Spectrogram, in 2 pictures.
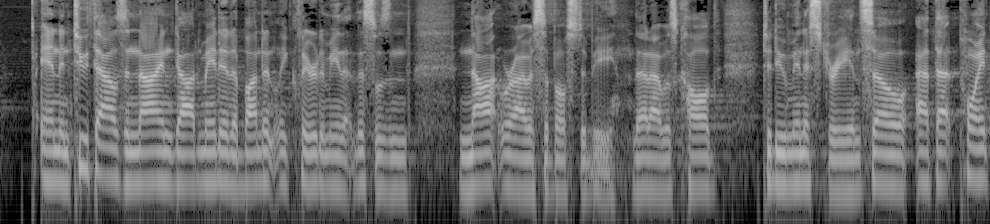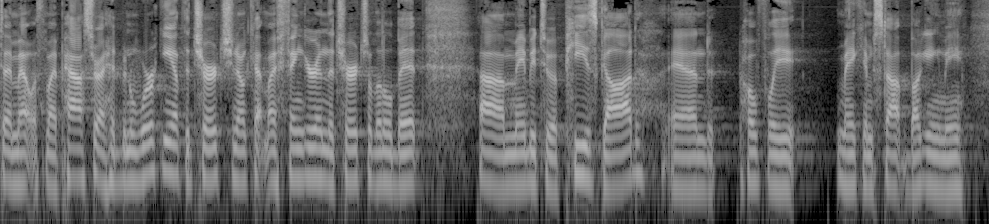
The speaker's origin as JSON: {"language": "English", "town": "Climax", "region": "Minnesota", "country": "United States", "tie": "born or raised there", "said": "I was born and raised in Climax, Minnesota, and currently live in the house that I grew up in."}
